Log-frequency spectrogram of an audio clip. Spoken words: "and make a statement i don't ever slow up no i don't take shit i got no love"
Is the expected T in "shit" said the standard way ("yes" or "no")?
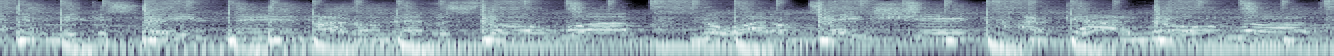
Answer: no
